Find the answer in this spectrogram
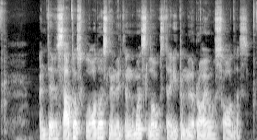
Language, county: Lithuanian, Tauragė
